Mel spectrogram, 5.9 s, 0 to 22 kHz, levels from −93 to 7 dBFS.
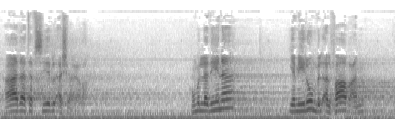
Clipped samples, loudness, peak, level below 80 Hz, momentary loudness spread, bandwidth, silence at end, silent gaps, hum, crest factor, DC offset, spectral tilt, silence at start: under 0.1%; -30 LUFS; -12 dBFS; -44 dBFS; 23 LU; 15.5 kHz; 0 s; none; none; 20 dB; under 0.1%; -3.5 dB/octave; 0 s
